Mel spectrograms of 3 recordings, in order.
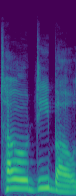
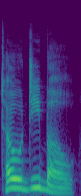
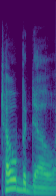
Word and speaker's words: Todibo: It's pronounced Todibo, like Debo Samuels. Todibo, not Tobido.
